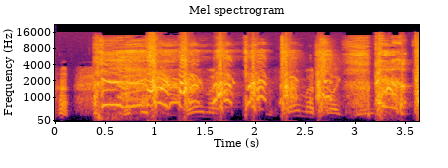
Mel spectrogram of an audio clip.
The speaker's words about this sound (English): So you got to let me just cough on my laugh here.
